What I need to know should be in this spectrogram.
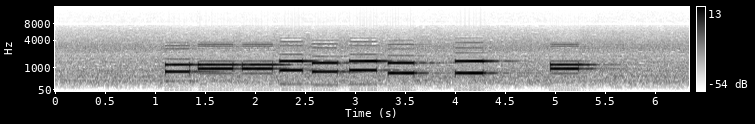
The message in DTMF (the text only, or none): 4**9592 3 *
